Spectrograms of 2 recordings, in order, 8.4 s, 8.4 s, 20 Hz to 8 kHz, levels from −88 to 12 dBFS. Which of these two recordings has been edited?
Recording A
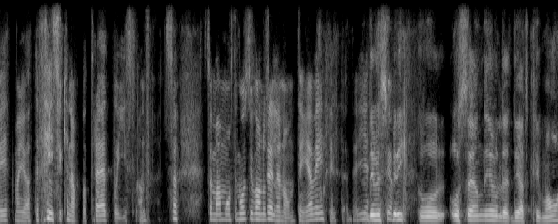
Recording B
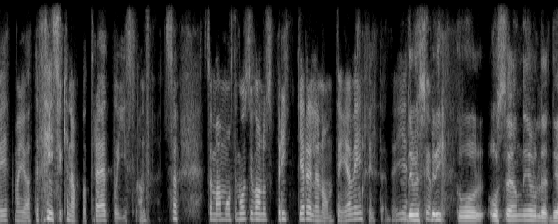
A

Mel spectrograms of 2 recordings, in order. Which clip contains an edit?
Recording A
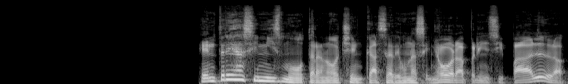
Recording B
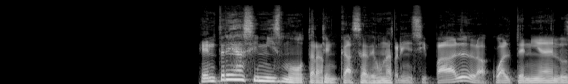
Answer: B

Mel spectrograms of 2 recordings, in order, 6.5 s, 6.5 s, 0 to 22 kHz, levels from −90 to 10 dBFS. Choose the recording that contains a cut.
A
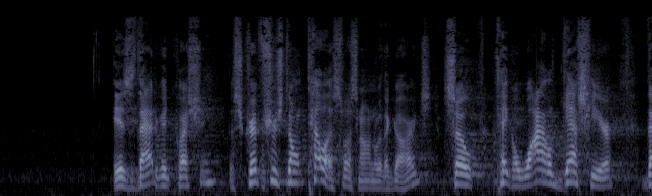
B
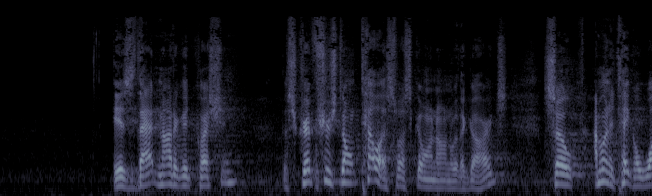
A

